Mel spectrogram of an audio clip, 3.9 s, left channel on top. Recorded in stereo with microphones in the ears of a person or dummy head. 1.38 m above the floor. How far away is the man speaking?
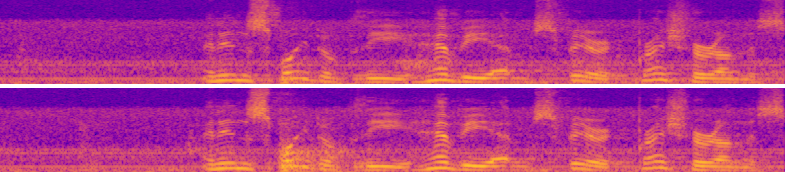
About 0.5 m.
